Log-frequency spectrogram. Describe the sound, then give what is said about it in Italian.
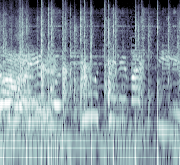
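A burst of scattered hand claps, irregular and fairly loud, mixed with several people talking and calling out over the top, during a live broadcast of Radio Grifo Sigillo. “Seguo Radio Grifo Sigillo, la mia un applauso!”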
